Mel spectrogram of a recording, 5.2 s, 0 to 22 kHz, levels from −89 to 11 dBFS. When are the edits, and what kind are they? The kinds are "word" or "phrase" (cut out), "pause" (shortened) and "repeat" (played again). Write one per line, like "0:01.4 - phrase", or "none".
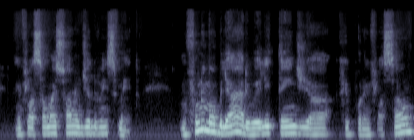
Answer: none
